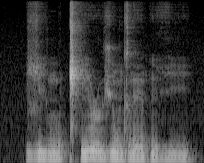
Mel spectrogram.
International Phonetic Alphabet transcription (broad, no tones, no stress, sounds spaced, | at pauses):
ɮ i ŋʷ i ǁʰ ĩ ɹ ɯ ʒ ũ d ɯ ɾ ẽ p ĩ ɦ i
